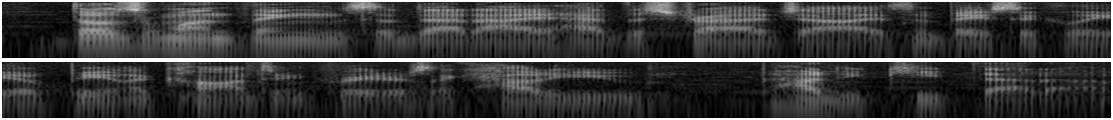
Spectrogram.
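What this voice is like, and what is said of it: Smooth radio-style voice. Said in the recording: “You have an awesome radio voice”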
